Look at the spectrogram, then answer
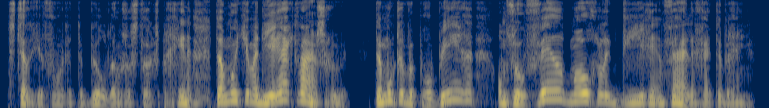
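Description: A fussy, worried older gentleman, voiced by a man frets aloud in a somewhat raised, husky voice that swings up and down a lot. The sound is close and dry. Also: low voice, big pitch swings, fast talker, few pauses, no echo, heavily acted. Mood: anxious. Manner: worried, fretful.

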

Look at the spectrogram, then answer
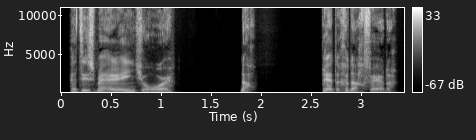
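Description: A storyteller voicing a friendly, kindly king in a children's storybook, speaking low and warm. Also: very animated, moderate pace, breathy edge, no room sound, clean studio sound.

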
